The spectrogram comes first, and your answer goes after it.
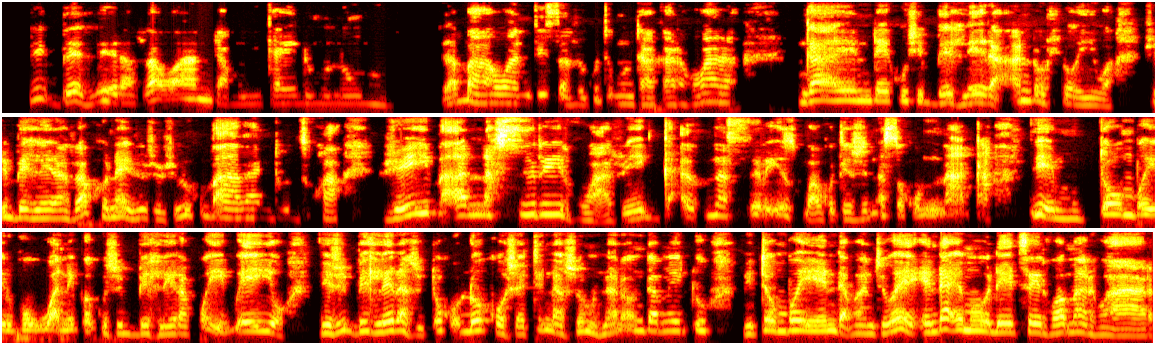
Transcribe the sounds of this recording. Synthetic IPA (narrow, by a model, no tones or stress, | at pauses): ʐibʱe̞ɮe̞ɾaʐawandamuɲikaje̞ɗumunome | ʐaɓaːwandisaʐe̞kutimuntʰuakarwaraŋɡaːe̞nde̞kut͡ʃibʱe̞ɮe̞ɾa̰ʔa̰ndo̞ɬo̞jiwaʐ̥ibʱe̞ɮe̞ɾaʐakʰonaiʐiʐoʐirikuɓaːʋanduːd͡zwaʐe̞iɓaːnasiɾirwaʐeiɡʱanasiɾizwakutiʐinasokuna̰kaije̞mito̞mbo̞iɾikuwa̰nikwakuʐibʱe̞ɮe̞ɾakwaiɓwe̞ijo̞ne̞ʐibʱe̞ɮe̞ɾaʐito̞koɗo̞koʐ̥atinaʐomunaɾa̰undameɗumito̞mbo̞ie̞ndamantuweʔendaimoɗe̞t͡se̞rwamarwaːra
